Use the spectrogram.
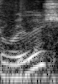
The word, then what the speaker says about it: Rouge: It's pronounced Rouge.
